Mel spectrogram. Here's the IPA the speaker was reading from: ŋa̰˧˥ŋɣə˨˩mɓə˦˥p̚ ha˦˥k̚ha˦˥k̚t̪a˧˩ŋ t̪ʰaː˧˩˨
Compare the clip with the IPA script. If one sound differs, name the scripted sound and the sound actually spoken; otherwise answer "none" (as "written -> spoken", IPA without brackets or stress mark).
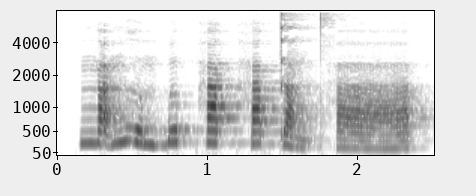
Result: none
